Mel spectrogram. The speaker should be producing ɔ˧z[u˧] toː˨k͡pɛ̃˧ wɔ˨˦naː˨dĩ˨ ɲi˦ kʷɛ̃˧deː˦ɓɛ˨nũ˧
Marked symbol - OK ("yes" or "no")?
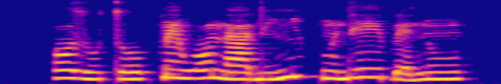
no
